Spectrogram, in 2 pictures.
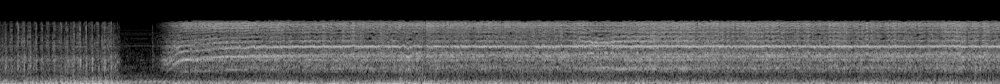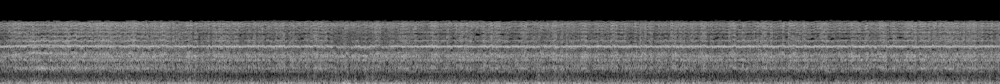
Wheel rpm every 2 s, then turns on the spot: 40, 180, 200, 200, 200, 200, 200, 200, 200, 200.
none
